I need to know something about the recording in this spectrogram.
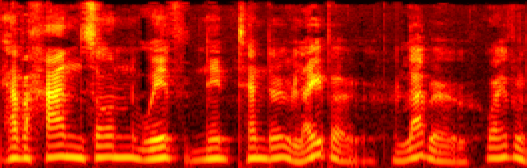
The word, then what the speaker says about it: Labo: and play on Nintendo Labo. I did, yes. Is that pronounced right? It is correct, yes, it is Labo.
